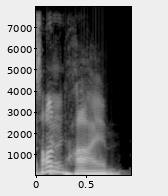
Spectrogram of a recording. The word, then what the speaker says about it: Sondheim: Cole Porter Arthur Laurents or Stephen how we pronouncing that Sondheim its Sondheim husband Chinese song time Jerome Rockne Cole Porter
